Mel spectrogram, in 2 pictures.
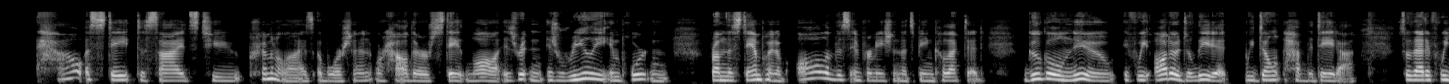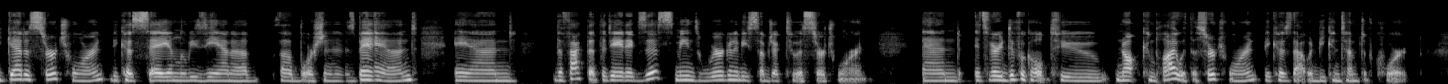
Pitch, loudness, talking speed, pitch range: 190 Hz, -19 LUFS, 185 wpm, 170-225 Hz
